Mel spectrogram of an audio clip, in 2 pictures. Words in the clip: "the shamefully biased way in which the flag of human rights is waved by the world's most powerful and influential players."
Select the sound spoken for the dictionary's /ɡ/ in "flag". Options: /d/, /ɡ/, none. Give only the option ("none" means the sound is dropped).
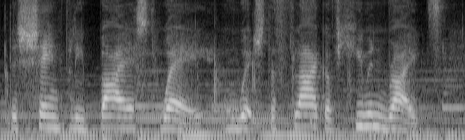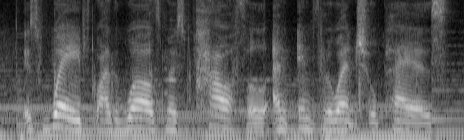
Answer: /ɡ/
